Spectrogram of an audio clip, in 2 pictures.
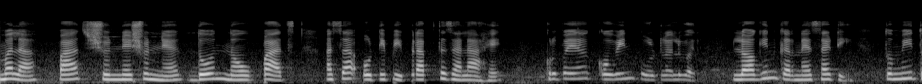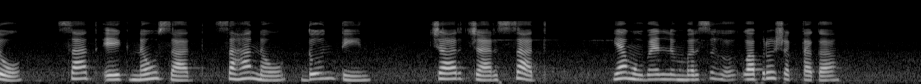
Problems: constant background noise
